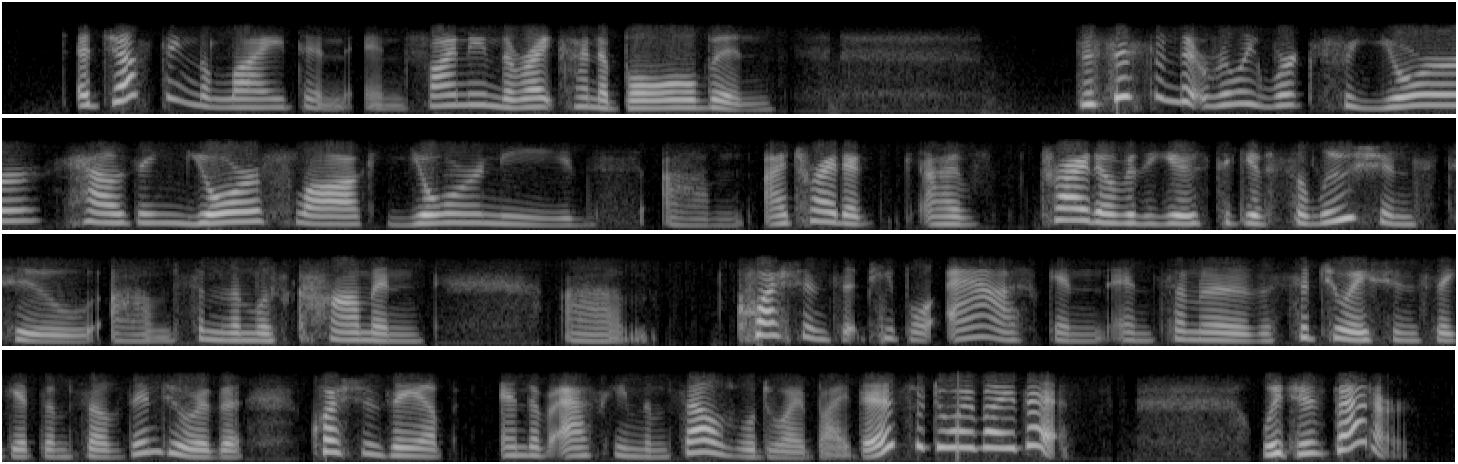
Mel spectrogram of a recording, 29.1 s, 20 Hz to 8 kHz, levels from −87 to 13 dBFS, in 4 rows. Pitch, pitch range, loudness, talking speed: 220 Hz, 195-270 Hz, -26 LUFS, 165 wpm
